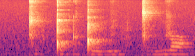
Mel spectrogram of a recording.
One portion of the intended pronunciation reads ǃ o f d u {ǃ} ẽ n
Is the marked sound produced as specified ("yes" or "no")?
yes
